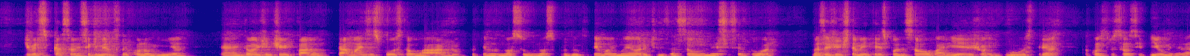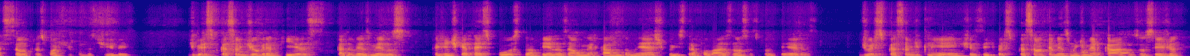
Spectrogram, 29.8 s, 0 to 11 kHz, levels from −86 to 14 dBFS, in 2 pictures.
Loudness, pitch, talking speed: -20 LUFS, 140 Hz, 145 wpm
